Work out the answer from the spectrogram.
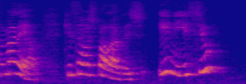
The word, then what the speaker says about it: início: Aonde que está o acento da palavra início? Ó. I-ni-ci-o. Está no ni.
